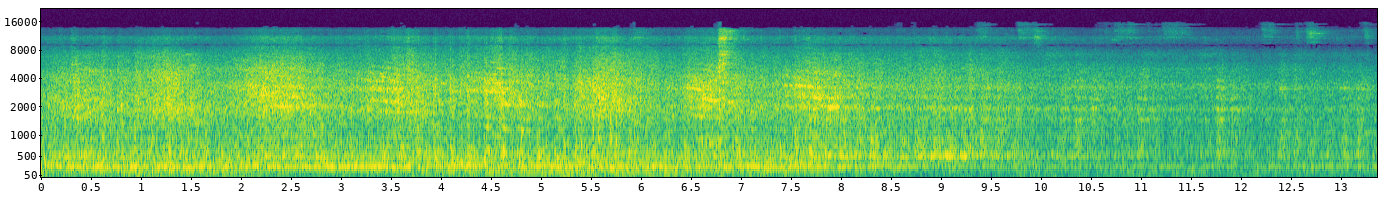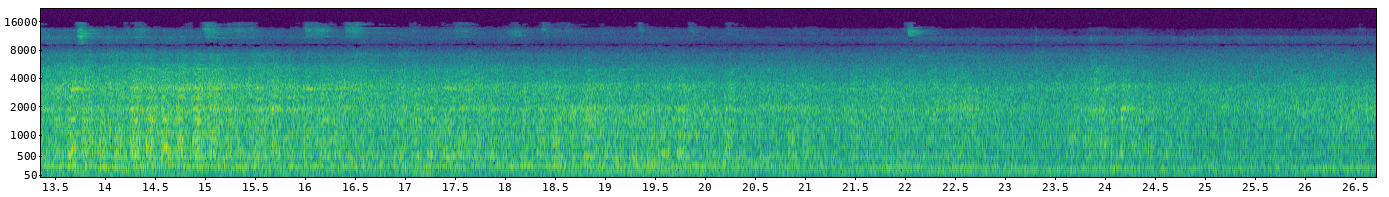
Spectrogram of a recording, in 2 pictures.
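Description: Double-stack intermodal freight train's container well cars rolling past close by, steel wheels clicking rhythmically over the rail joints. About nine seconds in the last cars go by and the rumble fades away as the train recedes.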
